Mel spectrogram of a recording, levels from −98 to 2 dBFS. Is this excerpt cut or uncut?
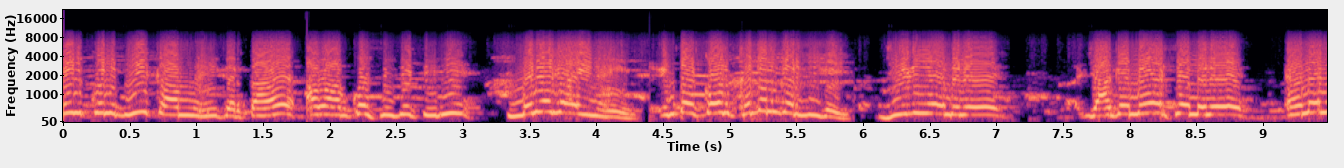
cut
